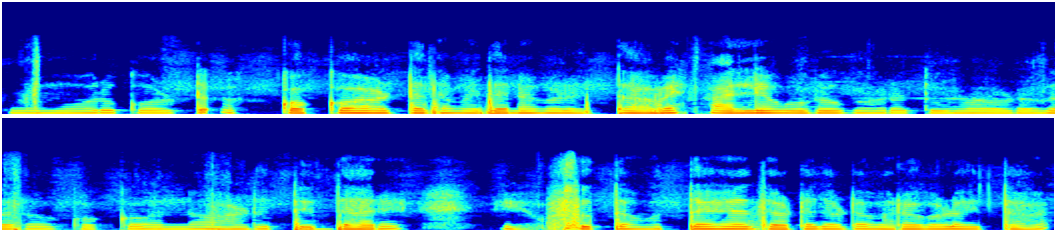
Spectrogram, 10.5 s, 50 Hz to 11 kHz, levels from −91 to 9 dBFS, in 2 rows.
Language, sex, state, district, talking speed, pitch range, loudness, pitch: Kannada, female, Karnataka, Belgaum, 100 wpm, 200-210 Hz, -19 LUFS, 205 Hz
